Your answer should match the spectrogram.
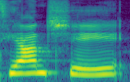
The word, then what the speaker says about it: Tianchi: Yeah, it's Chunji in Korean and Tianchi in Chinese.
